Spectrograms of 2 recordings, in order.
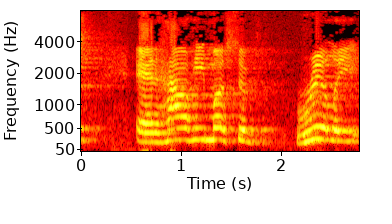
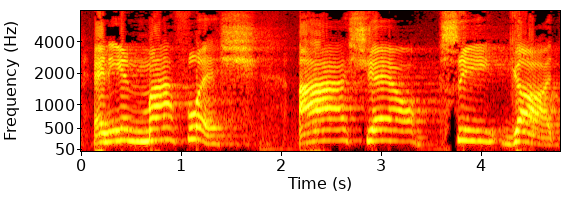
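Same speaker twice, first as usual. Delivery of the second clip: slow scripture reading; much slower than usual. Acted. Pastor quoting Job slowly.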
